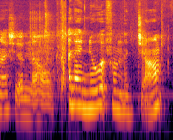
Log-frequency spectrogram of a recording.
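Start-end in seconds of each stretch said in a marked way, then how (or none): 0.0-0.7 trailing off softly; quiet. Real, not acted. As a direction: let it fade to a sigh. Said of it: "repeated with fading".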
